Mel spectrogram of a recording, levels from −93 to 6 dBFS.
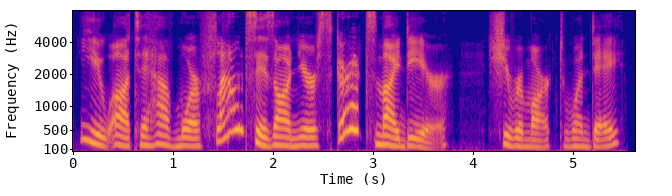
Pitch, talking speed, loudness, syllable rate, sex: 200 Hz, 160 wpm, -18 LUFS, 3.7 syllables/s, female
